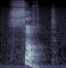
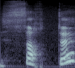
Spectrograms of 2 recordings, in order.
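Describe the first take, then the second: First: Sorte clipped, final T only; sorte in one syllable. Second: Sorte with a sounded final E; sorte in two syllables. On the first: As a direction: smush sorte together. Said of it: "we smush it together". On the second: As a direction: say sor-te fully. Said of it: "two syllables normally". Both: Shown as a demonstration.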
